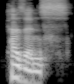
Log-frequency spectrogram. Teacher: the only vibration that you get is more of a carryover vibration from the N sound. Nz. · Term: NS sound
